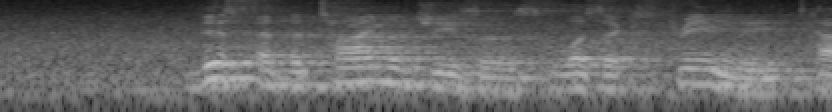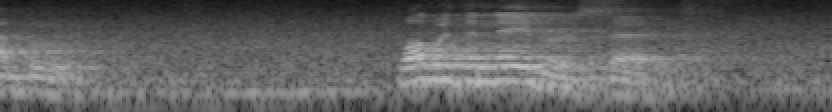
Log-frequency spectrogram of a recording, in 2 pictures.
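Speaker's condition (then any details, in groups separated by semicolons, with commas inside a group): No condition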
